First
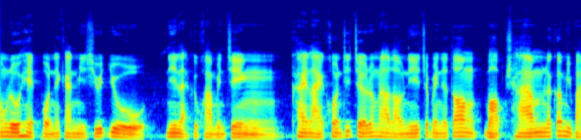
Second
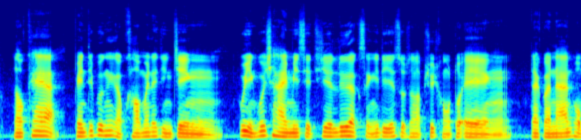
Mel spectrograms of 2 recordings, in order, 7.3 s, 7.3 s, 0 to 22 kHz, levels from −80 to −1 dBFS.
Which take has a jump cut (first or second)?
first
